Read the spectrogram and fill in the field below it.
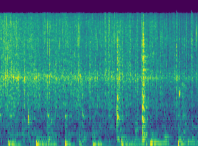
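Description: Spring onion frying in a pan before meatballs go in, a steady loud sizzle with bursts of crackle and repeated stirring scrapes, no talking.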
